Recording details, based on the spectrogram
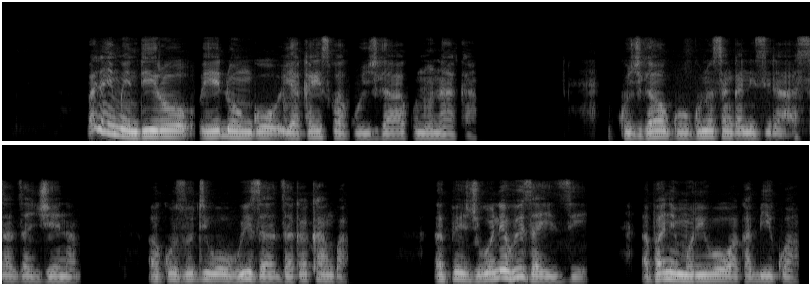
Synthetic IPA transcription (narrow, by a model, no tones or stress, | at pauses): pane̞imwe̞ndiɾo̞je̞ɗo̞ŋɡo̞jakaiswakud͡ʒɡakuno̞naːka | kud͡ʒɡaokuk̬uno̞saŋɡanisiɾa̰asad͡zad͡ʒe̞ːna | akozot̬iwo̞ɦwizad͡zakakaːŋɡwa | pe̞d͡ʒwo̞ne̞ɦwizaid͡zi | apane̞muɾiwo̞wakaɓiːkwa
